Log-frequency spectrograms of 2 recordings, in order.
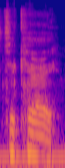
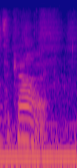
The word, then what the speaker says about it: Takei: Okay, so it could be it rhymes with Takai. It's Takei. Takei. George Takei. I thought it was Takai.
